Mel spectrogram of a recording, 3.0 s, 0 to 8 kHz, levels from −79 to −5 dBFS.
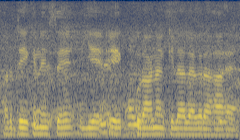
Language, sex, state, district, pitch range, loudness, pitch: Hindi, male, Madhya Pradesh, Katni, 130-140 Hz, -16 LUFS, 135 Hz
